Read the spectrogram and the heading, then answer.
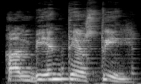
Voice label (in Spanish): Hostile Environment, Spanish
